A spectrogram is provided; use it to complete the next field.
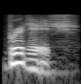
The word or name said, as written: British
